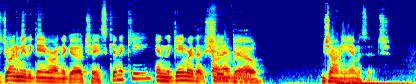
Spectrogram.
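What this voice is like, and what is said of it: Low smooth bedroom radio voice. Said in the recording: “Don't ever talk in that tone of voice again. Don't use your bedroom voice... This bedroom tone?... That just sounds like your NPR voice”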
